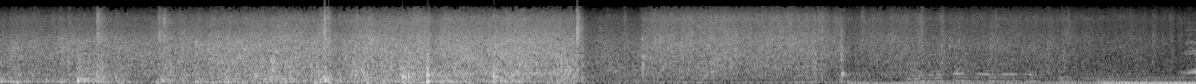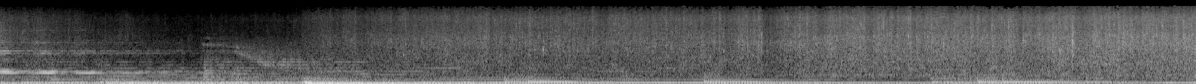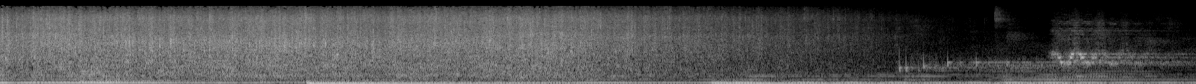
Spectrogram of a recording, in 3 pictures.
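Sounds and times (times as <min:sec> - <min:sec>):
cave streamway feeder stream rushing in the Burren: 0:00.0 - 0:35.8.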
